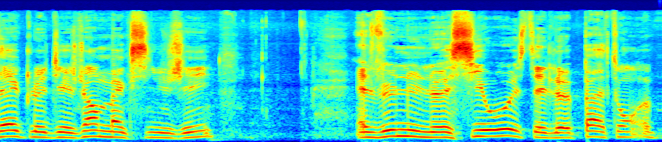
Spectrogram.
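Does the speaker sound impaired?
Yes: ALS (Charcot's disease); diagnosed about 2 years ago, first symptoms mistaken for tendinitis, many tests initially normal; brain left intact by the disease; difficult voice, hard to hear, viewers may need to raise TV volume or switch channel.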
